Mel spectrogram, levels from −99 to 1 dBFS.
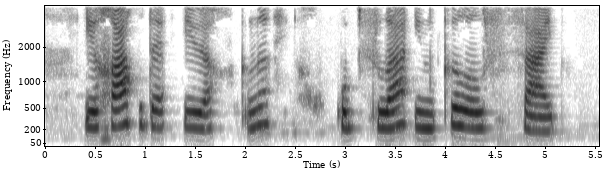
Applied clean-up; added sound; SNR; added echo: none; none; none; none.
